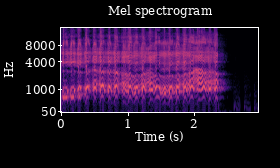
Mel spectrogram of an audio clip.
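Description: A human voice imitates a warbling wild bird call during Counter-Strike 2 play, a rapid trilling, wavering whistle-like sound sustained for about two seconds, then cutting off.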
